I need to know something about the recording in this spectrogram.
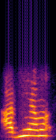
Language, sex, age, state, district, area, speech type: Bengali, female, 30-45, West Bengal, North 24 Parganas, urban, conversation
